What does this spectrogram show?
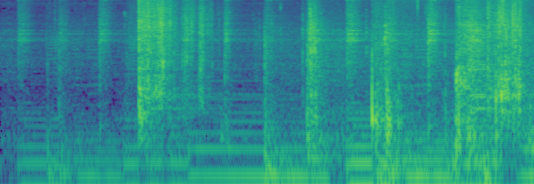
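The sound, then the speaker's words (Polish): A glass Japanese marble soda bottle, with a glass marble inside, pops open with a sharp burst, followed by fizzing hiss and clinking glass, repeated in short bursts over steady background music, fairly loud. “tak, tak jakby nazywana w Japonii marble soda.”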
